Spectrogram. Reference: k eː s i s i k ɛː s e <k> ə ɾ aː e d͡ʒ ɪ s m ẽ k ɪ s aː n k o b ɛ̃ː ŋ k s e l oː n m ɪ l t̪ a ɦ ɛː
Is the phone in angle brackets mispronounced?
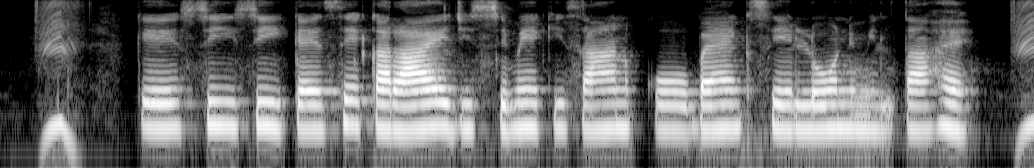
no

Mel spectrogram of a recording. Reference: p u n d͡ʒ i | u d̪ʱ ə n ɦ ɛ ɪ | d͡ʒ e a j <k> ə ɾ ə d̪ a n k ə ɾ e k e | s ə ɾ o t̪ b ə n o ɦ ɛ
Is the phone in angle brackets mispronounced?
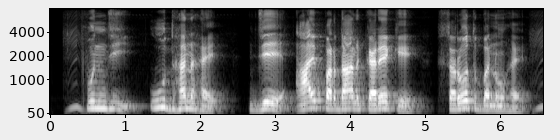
yes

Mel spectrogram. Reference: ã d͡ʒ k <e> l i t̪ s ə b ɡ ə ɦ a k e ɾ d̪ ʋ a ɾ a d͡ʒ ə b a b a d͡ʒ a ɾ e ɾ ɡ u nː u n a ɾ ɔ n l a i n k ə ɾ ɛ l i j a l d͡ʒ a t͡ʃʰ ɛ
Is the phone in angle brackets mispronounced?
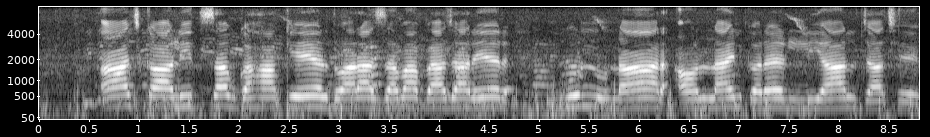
yes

